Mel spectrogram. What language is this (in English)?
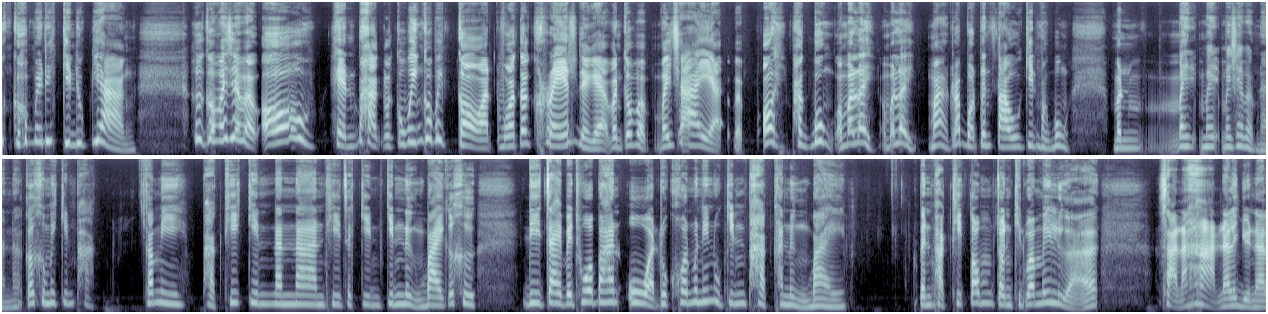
Thai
